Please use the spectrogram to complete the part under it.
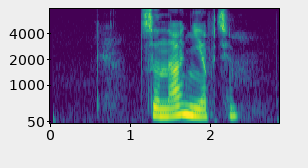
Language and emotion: Russian, neutral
